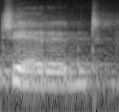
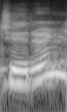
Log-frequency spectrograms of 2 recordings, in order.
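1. शब्द का उच्चारण उसके मानक उच्चारण के अनुसार होता है। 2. शब्द को वैसे ही बोला जाता है जैसी उसकी वर्तनी है। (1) "करेक्ट प्रोनाउंसिएशन है जेरंड" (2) "स्पेलिंग याद करने के लिए जेरंड"

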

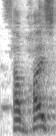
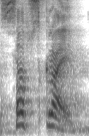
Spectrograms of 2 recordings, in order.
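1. মাঝের 'skr' যুক্তব্যঞ্জনের জায়গায় 'h' উচ্চারিত হয়। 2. মাঝের 'skr' যুক্তব্যঞ্জনটি স্পষ্টভাবে উচ্চারিত হয়। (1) "সাব হাইস না" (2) "সাবস্ক্রাইব বলেন"

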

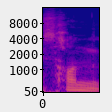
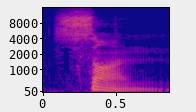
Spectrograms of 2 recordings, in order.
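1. 첫 s는 부드러운 예사소리예요. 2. 첫 s는 강한 된소리예요. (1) "누가 이게 선 그럽니까?" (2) "sun 이렇게 s 발음이 나는 거죠"

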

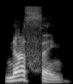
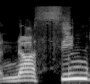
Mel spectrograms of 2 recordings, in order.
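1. مصوت اول کوتاهه. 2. مصوت اول بلنده. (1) "nothing یه کوتاه" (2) "nothing نیست"

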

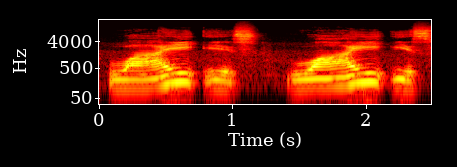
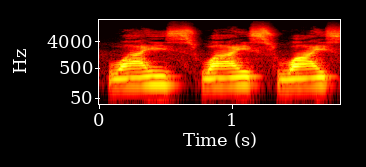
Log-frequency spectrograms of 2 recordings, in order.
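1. 두 단어를 따로 발음해요. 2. 두 단어를 하나의 소리로 이어서 발음해요. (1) "why is 하는 게 불편하다 보니까" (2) "한 사운드로 자연스럽게 연결이 돼요"

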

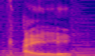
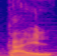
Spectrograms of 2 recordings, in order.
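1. El nombre tiene dos sílabas y termina en ee. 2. El nombre tiene una sílaba, sin ee final. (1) "Es Kylie" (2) "no Kyle"

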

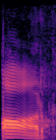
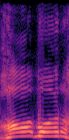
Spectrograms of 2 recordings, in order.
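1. शब्द सीधे एक स्वर ध्वनि से शुरू होता है। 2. शब्द एक सुनाई देने वाली h ध्वनि से शुरू होता है। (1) "हावर नहीं, आर" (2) "इसको हावर मत बोलो"

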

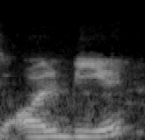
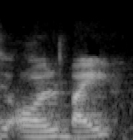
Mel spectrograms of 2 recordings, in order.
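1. यह तीन अक्षरों की तरह बोला जाता है, 'all-bee-it'. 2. यह दो अक्षरों की तरह बोला जाता है, जैसे 'all bite'. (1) "the correct pronunciation is albeit" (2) "the word albeit was pronounced as all bite"

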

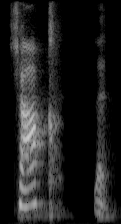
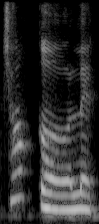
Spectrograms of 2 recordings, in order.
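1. Từ này được đọc có hai âm tiết. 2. Từ này được đọc có ba âm tiết. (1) "Mình đọc có 20 tiết thôi" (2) "không phải là chocolate đâu"

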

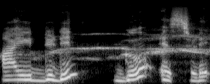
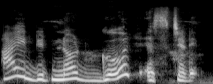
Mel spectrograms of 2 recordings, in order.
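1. Negative ഒരു ചെറിയ വാക്കായി ചുരുങ്ങിയാണ് പറയുന്നത്. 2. നെഗറ്റീവ് രണ്ട് വാക്കുകളായി പൂർണ്ണമായാണ് പറയുന്നത്.

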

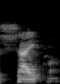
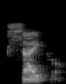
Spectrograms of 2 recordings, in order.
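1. המילה מתחילה בהגייה של S, בלי P. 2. המילה מתחילה בהגייה של P לפני S. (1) "באנגלית הפי לא מבטאים" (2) "זה לא psycho, זה הרבה ישראלים טועים בזה"

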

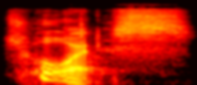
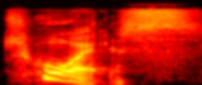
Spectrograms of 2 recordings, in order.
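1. ch ধ্বনিতে বাতাসের জোরালো ফুঁ আছে। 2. ch ধ্বনিতে বাতাসের জোরালো ফুঁ আছে।

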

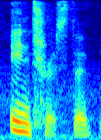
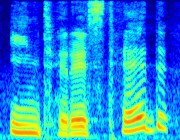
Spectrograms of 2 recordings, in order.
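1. تکیه روی هجای اول است. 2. تکیه روی یک هجای بعدی است. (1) "The stress is on the first syllable" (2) "Interested is not correct"

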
